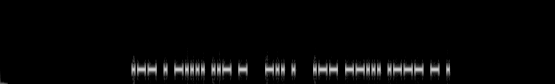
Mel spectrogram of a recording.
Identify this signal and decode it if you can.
Morse code, heard as a keyed tone, about 46 wpm, 700 Hz. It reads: WE6UT DE W7JTE
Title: USA Callsign DE Callsign - 5 Characters - 45wpm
